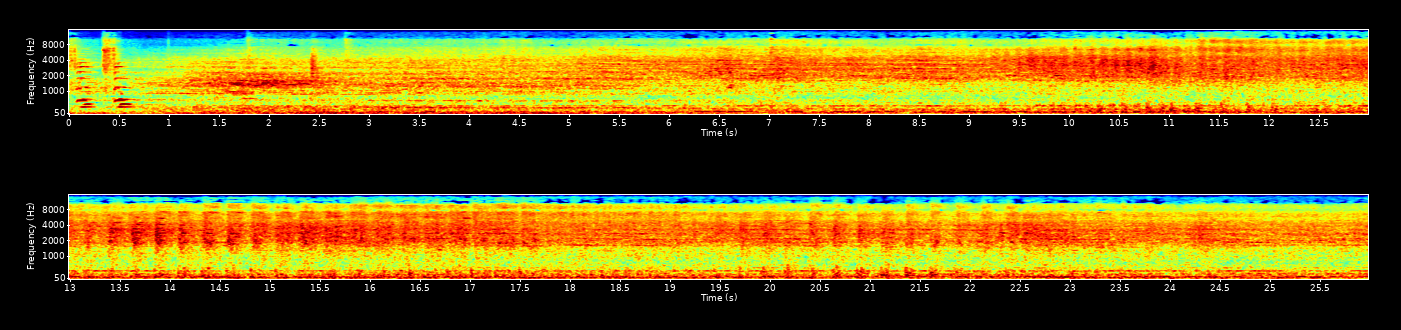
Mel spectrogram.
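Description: CSX grain train passing close by: the diesel locomotives go by in the first seconds, then a long string of covered hopper cars rolls past with their wheels clacking over the rail joints.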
